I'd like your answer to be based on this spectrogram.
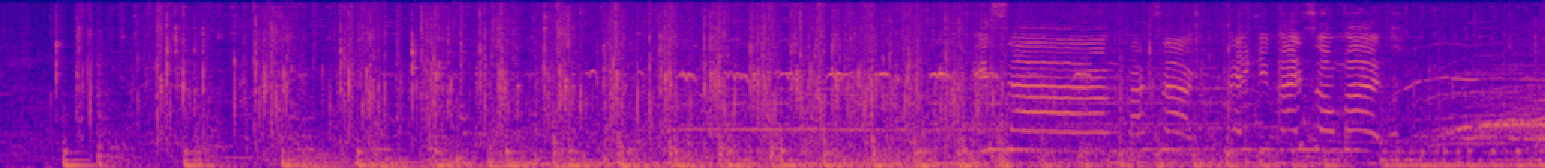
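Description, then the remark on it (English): A crowd performs a unity clap together in a steady, rhythmic beat that gradually speeds up, with loud cheers and whoops rising over the clapping toward the end. “And so just to end it all, if you guys could join me once again for the unity clap.”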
